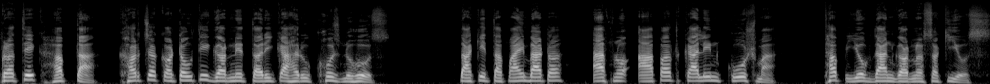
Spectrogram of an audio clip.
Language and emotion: Nepali, neutral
